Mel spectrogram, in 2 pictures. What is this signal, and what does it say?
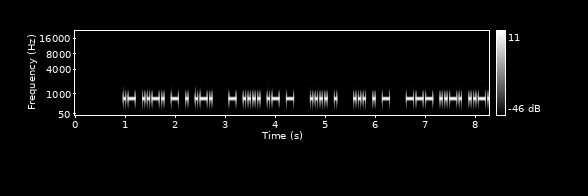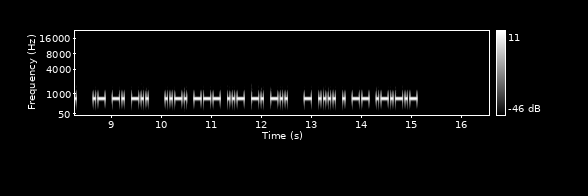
Morse code, heard as a keyed tone, about 25 wpm, 700 Hz. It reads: AFTER THAT HE SET OFF AND FOUND THEM.
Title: Sentences from Top 1000 Words - Review Part 1 - 25wpm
